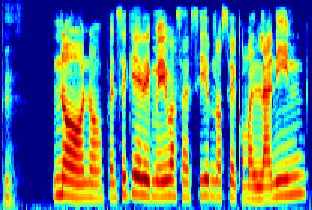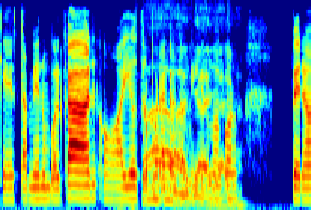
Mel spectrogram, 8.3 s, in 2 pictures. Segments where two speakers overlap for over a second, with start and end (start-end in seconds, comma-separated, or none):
6.0-7.3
